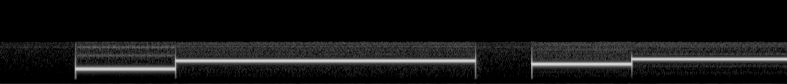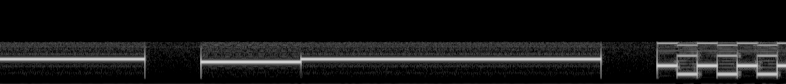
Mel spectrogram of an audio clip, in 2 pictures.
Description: Two-tone page, heard as a one-second tone, then a three-second tone, about 730 then 1120 Hz, about 950 then 1220 Hz, about 1060 then 1220 Hz. It is heard from 0.7 to 13.9 s.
